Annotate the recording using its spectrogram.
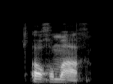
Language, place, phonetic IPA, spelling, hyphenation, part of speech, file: Azerbaijani, Baku, [oχuˈmaχ], oxumaq, o‧xu‧maq, verb, LL-Q9292 (aze)-oxumaq.wav
- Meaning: 1. to read 2. to study 3. to sing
